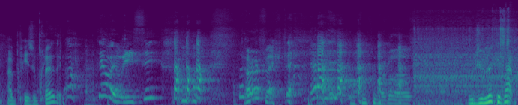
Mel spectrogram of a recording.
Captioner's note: classic laugh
